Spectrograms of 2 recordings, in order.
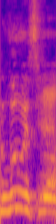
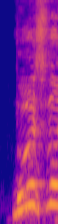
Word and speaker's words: Louisville: Yeah, I think Louisville is definitely Louisville. Lewisville, you're getting in a fist fight if you're in town.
